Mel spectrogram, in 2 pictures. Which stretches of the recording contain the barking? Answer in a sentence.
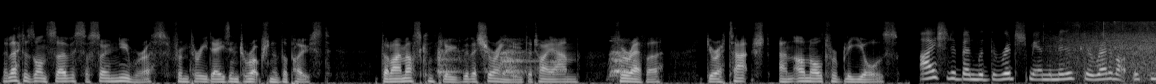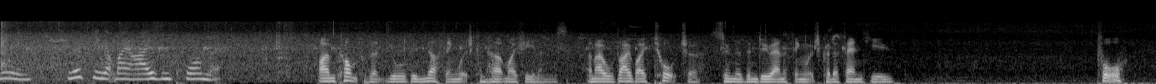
The barking can be heard from 4.3 to 6.4 s.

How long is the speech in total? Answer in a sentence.
You can hear the speech for 20 seconds altogether.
